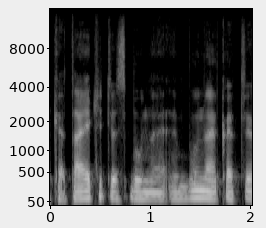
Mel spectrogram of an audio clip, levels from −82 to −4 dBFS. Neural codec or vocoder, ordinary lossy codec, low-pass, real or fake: codec, 32 kHz, 1.9 kbps, SNAC; MP3, 96 kbps; 14.4 kHz; fake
